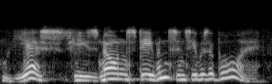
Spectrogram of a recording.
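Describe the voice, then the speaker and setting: A woman's voice: a little high, sing-song, moderate pace, slight background noise. An actress playing an affectionate, poised wealthy wife with theatrical, ladylike delivery in a 1950s radio drama. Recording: muffled 1950s radio recording.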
